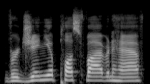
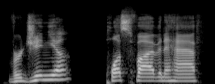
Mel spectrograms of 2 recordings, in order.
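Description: First: It is said at a normal quick pace. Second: It is said slowly and deliberately.

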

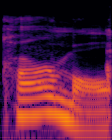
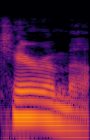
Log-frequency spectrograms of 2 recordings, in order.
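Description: First: The word is said with two syllables. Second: The word is said with three syllables. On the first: The speaker calls it wrong. "You're not just adding an R to the word camel. ... It's not caramel" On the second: The speaker calls it right. "It's caramel"

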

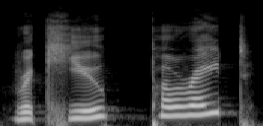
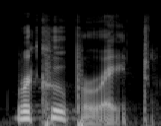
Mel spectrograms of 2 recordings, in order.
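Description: First: A 'y' glide follows the 'k' sound. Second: No 'y' glide follows the 'k' sound. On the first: "Some people might pronounce it with a y" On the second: "you can just drop it and say recuperate. That's how I say it"

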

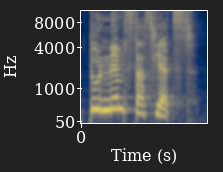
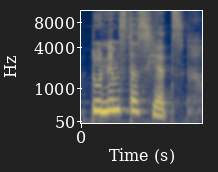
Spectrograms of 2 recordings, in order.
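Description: First: It is said in a hard, aggressive tone. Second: It is said in a milder, insisting tone.

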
